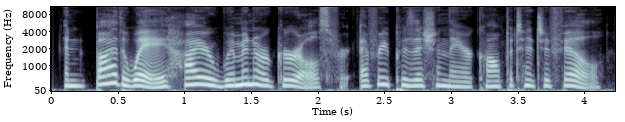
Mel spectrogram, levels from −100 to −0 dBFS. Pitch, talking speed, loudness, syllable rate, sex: 220 Hz, 225 wpm, -18 LUFS, 6.1 syllables/s, female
